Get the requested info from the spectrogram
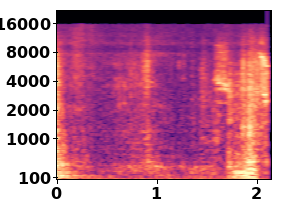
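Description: A wooden block knocks down on a tabletop right at the start, then near silence with only faint room tone until a voice begins at the very end.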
